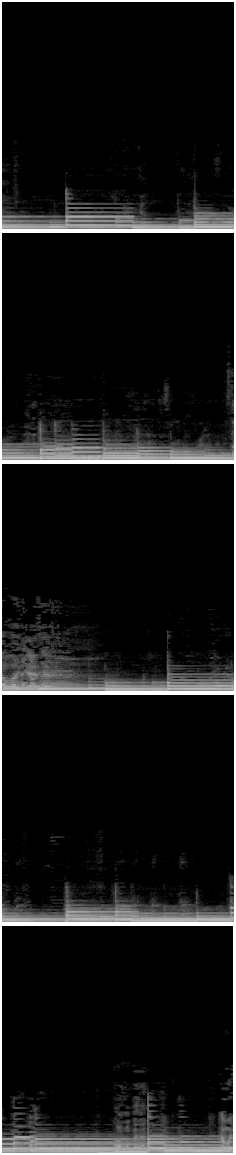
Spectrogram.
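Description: Digital keyboard played in a piano voice, both hands: a slow gospel progression of full, rich chords over deep bass notes, each chord held a second or two before the next.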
